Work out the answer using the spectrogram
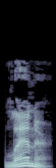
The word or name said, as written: lanner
